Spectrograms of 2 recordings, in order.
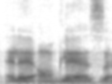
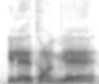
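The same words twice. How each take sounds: First: آنگلز closing on a voiced Z; French feminine "آنگلز" with audible z ending; S pronounced as Z. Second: تانگله ending on an open "eh", no S; French masculine "تانگله" with mute final consonant; silent final S. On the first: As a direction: sound the final Z in آنگلز. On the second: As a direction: leave تانگله open at the end, rising. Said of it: "اس تلفظ نمیشه". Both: Shown as a demonstration.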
